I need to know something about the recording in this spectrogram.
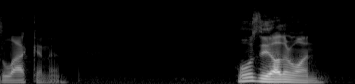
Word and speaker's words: Lehtonen: I'm not confident in Lehtonen. Lehtonen. Okay, I got to emphasize the Leht. It is Lehtonen.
